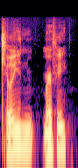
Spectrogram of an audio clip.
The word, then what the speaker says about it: Cillian Murphy: Are you familiar with, I believe it's pronounced Killian Murphy? – No.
